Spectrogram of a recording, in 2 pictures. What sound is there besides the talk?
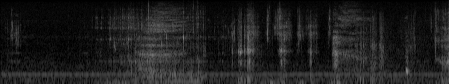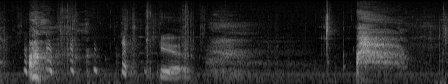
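crunching ice cubes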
